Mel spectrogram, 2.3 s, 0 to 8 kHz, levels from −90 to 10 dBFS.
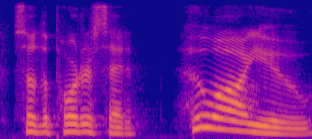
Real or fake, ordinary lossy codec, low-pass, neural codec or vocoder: real; Opus, 24 kbps; 7.2 kHz; none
